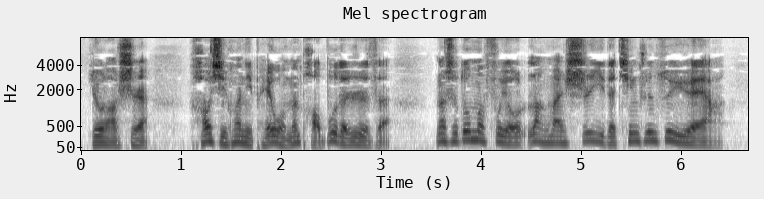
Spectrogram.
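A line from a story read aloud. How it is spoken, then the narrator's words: Heartfelt, wistful. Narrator (Chinese): 每个人都会由衷的感叹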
